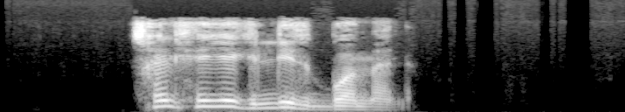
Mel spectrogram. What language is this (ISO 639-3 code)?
kab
